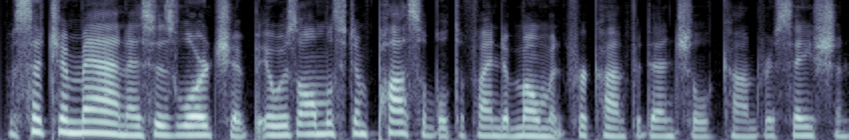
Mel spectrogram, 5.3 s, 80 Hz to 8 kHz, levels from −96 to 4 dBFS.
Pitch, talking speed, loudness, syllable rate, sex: 190 Hz, 205 wpm, -17 LUFS, 5.8 syllables/s, female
